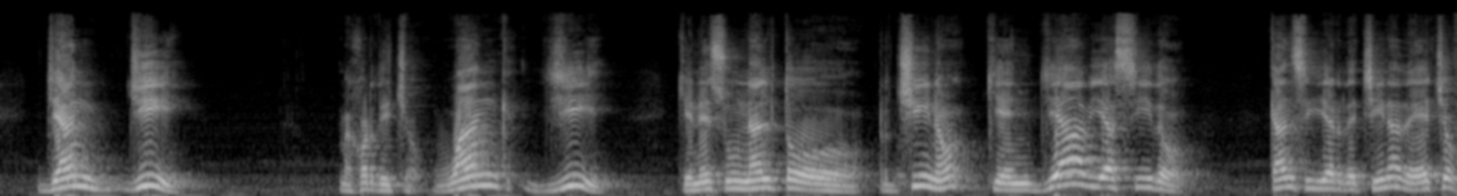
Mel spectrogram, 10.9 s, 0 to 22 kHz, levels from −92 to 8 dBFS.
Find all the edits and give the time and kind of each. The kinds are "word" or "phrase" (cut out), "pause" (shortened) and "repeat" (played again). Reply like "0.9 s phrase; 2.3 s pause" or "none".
6.7 s word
